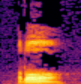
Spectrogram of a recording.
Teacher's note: Namun untuk huruf ra yang maftuhah, maka ra-nya bersifat mufakham, tebal, ya.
